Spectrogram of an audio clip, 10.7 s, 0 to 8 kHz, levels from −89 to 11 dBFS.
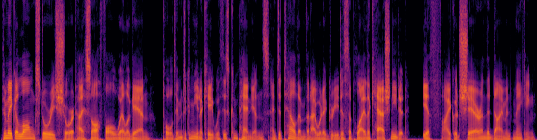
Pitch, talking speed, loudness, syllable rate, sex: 85 Hz, 210 wpm, -22 LUFS, 5.2 syllables/s, male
